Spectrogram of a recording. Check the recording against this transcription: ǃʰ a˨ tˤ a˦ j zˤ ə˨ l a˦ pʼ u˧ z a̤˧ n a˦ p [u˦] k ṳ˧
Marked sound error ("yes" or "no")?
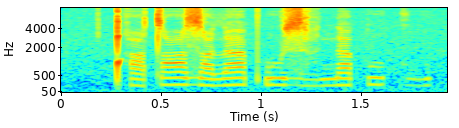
no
